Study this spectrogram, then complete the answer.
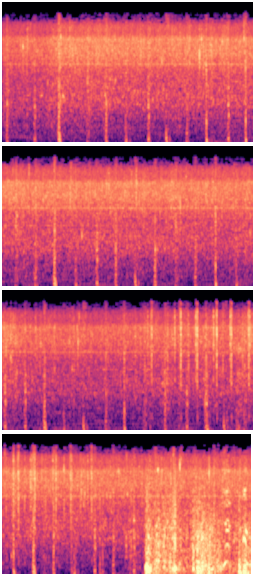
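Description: Running footsteps thud steadily on a dirt path.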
